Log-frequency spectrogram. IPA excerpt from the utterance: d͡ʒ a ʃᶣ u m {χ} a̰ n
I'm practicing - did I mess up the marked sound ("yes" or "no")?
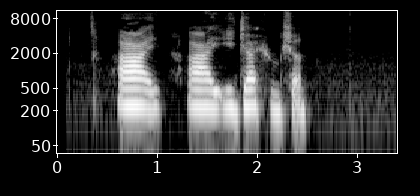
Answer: yes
